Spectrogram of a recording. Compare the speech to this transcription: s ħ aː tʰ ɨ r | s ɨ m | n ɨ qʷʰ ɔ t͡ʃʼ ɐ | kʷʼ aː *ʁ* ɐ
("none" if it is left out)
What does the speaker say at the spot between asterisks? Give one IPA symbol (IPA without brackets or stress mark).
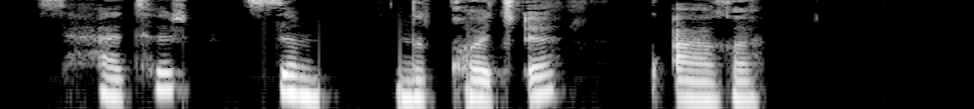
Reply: ʁ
